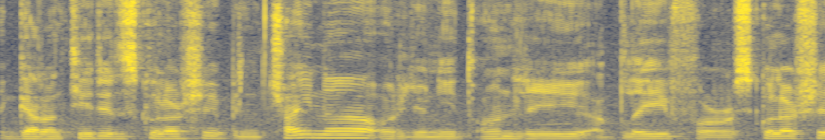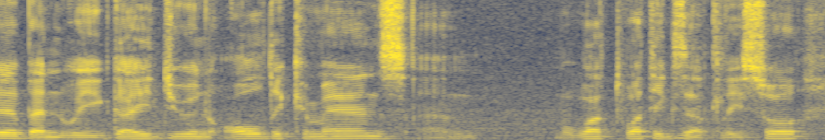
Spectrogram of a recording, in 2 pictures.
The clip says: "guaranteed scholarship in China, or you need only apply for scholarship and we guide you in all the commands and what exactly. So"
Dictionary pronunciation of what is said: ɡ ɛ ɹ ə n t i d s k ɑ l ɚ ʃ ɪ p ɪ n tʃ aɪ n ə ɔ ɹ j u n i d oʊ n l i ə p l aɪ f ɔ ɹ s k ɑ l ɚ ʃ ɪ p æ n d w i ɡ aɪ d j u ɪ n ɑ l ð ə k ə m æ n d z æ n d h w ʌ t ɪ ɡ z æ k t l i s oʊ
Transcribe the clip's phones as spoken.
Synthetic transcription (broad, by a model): ɡ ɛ ɹ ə n t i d s k ɑ l ɚ ʃ ɪ p ɪ n tʃ aɪ n ə ɔ ɹ j u n i d oʊ n l i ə b l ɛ f ɔ ɹ s k ɑ l ɚ ʃ ɪ p æ n d w i ɡ aɪ d j u ɪ n ɑ l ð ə k ə m æ n d z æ n d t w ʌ t ɪ ɡ z æ k t l i s oʊ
